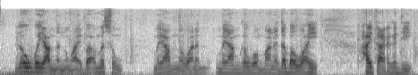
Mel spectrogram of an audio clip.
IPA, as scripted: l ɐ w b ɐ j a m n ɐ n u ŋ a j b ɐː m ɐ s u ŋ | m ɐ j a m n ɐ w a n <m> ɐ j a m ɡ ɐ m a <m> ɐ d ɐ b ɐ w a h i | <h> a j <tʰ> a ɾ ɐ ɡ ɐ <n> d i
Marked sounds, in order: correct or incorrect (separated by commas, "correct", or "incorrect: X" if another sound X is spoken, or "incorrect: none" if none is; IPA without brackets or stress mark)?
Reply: correct, incorrect: n, correct, incorrect: t, incorrect: none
